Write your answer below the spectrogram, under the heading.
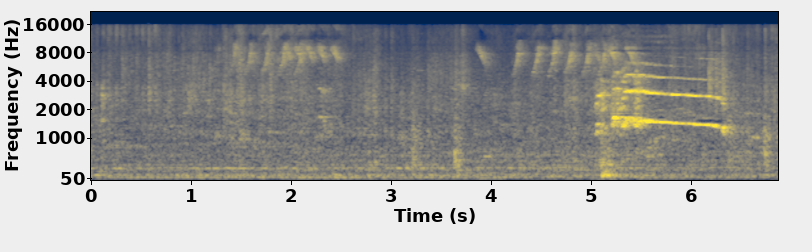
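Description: Caged rats squeaking: two bursts of rapid high chirps, then, about five seconds in, a loud drawn-out squeal lasting just over a second that falls slightly in pitch.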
